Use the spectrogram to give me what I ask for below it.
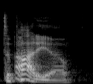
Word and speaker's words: Tapatio: faster than 400 Palominos gets her hot like Tapatio or Tapatia. How do you say it? I can't even remember now. – Tapatio. – It's a hot sauce. Tapatio is a damn hot sauce.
